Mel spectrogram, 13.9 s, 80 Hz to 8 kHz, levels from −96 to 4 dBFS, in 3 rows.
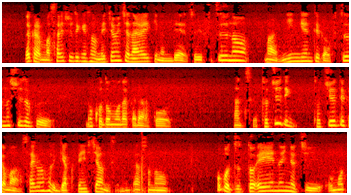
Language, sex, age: Japanese, male, 20-39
